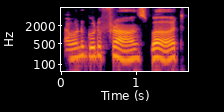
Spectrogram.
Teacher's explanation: I want to go to France, but the moment you say but, intonation falls. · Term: partial rise fall intonation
